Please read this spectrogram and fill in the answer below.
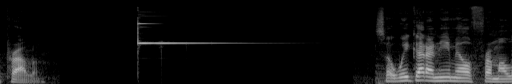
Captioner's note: dings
